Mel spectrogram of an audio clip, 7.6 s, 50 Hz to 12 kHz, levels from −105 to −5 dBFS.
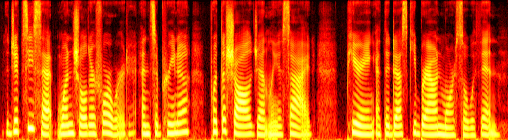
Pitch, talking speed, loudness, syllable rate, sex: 210 Hz, 155 wpm, -17 LUFS, 5.0 syllables/s, female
